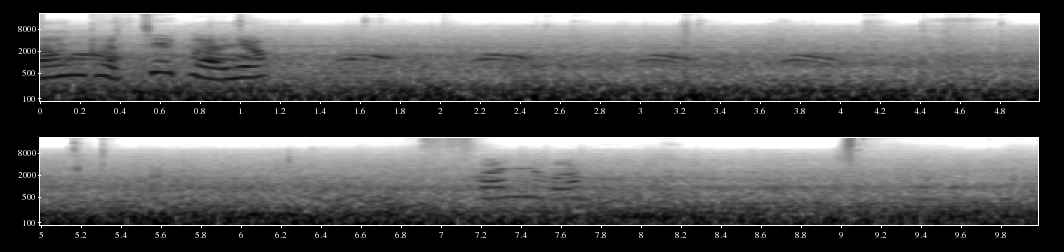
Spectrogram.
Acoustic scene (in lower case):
residential area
